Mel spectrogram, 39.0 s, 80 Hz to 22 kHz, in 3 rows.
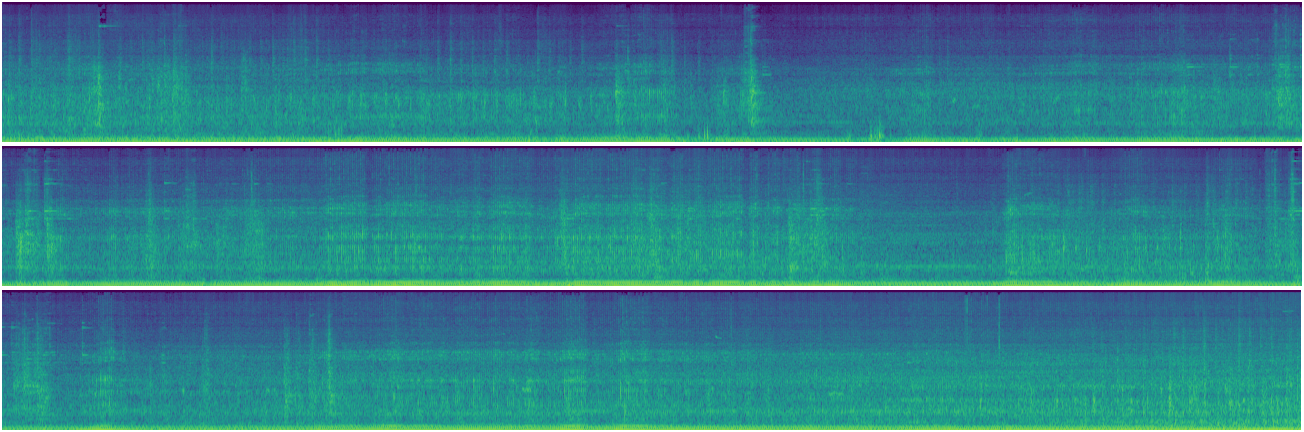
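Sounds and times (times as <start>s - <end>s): heavy diesel engine running: 0.0s - 38.9s
knocks and clatter: 11.4s - 21.8s, 23.0s - 31.9s, 35.2s - 38.9s.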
